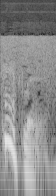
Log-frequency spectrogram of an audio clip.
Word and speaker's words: Keighley: century, not far from my ancestral town of Keighley, well, pronounced in England, Keithley. Although how they made Keithley out of K-E-I-G-H-L-E-Y, I'll never know.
